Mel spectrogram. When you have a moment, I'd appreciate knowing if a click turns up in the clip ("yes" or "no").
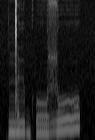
yes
